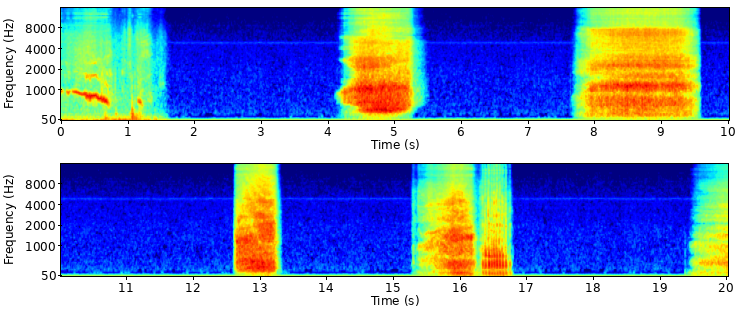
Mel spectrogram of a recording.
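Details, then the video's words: Cougar hissing and spitting: a series of short, breathy, broadband bursts, some sharp and explosive, spaced irregularly several seconds apart with silence between. "Mountain Lion (Cougar) Sounds"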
